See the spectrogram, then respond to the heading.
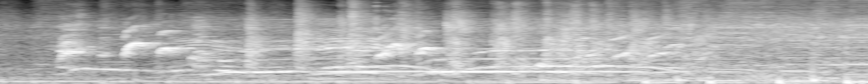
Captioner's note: cheering & Clapping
